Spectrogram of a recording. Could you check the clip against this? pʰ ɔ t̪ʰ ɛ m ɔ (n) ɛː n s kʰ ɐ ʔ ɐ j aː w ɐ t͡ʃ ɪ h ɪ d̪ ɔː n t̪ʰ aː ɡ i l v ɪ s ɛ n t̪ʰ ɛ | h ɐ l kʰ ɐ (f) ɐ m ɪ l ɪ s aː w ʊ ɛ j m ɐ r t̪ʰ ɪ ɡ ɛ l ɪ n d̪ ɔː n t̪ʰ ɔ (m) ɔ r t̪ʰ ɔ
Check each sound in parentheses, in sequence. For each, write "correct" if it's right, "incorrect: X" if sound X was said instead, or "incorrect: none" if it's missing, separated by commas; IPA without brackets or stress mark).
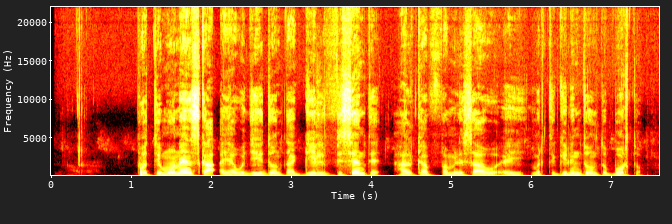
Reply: correct, correct, incorrect: b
